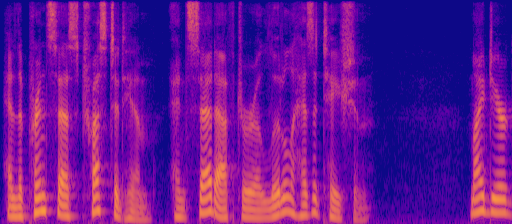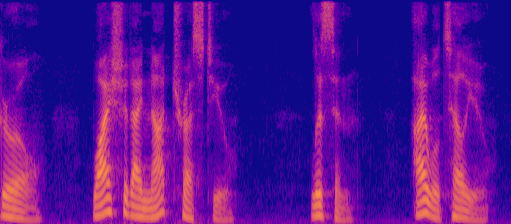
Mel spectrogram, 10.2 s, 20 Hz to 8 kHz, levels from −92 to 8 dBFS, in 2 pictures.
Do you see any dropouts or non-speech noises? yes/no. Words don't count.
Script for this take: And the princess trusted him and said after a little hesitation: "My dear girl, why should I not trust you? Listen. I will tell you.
no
